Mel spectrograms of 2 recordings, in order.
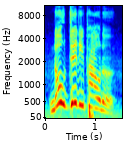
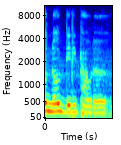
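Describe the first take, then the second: First: Raised, firm mock yell. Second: Said in the usual way. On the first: Bus driver forbidding the powder, moderately loud yell. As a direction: lay down the law loudly. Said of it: "She full on yelled". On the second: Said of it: "I yell".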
